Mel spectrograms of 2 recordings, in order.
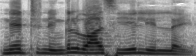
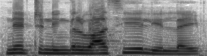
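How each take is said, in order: No difference in how they are said.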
